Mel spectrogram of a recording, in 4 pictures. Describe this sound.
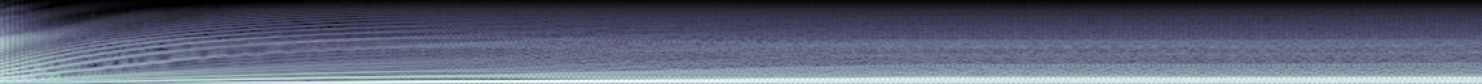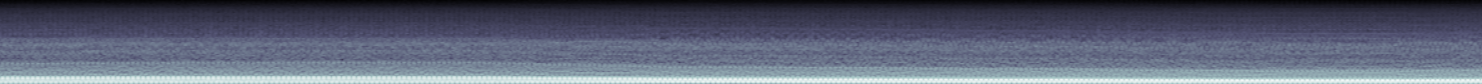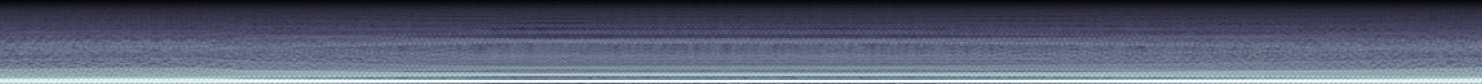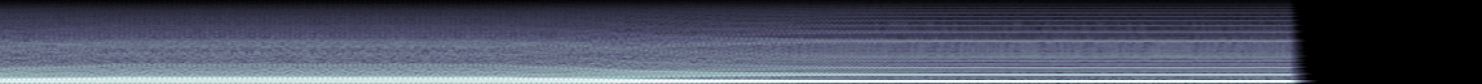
Space craft or ufo sound, could be used for game sounds.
